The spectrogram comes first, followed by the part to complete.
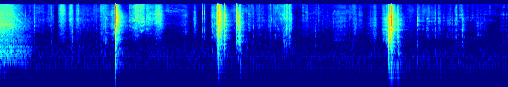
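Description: Shaper Origin router's spindle winding down and stopping, followed by three sharp clicks and a few fainter taps of tools and workpiece being handled.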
